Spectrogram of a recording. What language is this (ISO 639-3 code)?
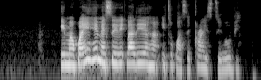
ibo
